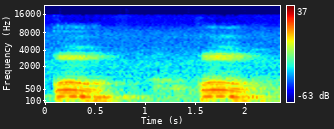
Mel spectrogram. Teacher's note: Isti'la terangkatnya suara, yakni dengan terangkatnya pangkal lidah kita. Jadi suaranya naik ke bagian atas mulut. Jadi tebal, ko.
